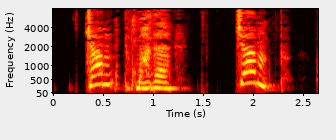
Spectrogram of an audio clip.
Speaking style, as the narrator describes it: cried Flora

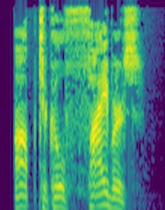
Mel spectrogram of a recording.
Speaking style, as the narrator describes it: cried

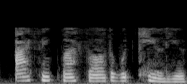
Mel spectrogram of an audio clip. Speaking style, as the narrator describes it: Tom said softly

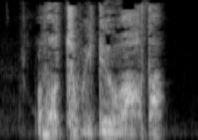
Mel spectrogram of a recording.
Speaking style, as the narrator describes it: he muttered

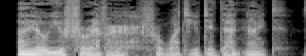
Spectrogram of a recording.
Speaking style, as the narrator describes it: Zig sighed

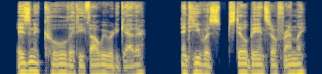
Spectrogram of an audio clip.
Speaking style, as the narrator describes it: I asked

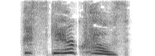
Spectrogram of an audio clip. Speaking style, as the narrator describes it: I exclaimed breathlessly

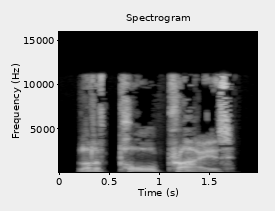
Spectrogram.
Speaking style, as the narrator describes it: grunted Miss Howard

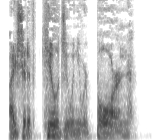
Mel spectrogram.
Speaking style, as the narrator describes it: the demon snarled

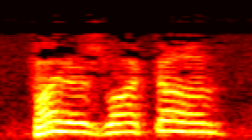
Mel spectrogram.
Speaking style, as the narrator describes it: he shouted

